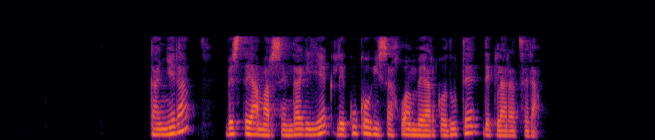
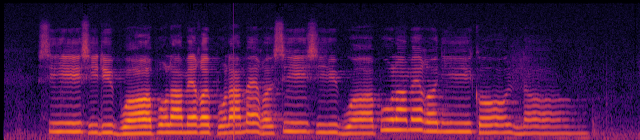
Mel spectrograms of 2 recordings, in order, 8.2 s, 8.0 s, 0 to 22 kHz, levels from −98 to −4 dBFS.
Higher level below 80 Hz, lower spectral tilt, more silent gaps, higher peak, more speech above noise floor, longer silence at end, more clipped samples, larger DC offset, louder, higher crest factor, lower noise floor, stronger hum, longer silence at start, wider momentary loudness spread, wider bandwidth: second, -82 dBFS vs -62 dBFS; about the same, -5.5 dB/octave vs -5 dB/octave; first, 2.76-2.81 s vs none; second, -20 dBFS vs -16 dBFS; first, over 55 dB vs 26 dB; first, 1.45 s vs 0.55 s; neither; neither; second, -36 LUFS vs -32 LUFS; about the same, 18 dB vs 18 dB; first, under -90 dBFS vs -58 dBFS; neither; first, 1.9 s vs 0.5 s; second, 7 LU vs 13 LU; second, 7.6 kHz vs over 20 kHz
